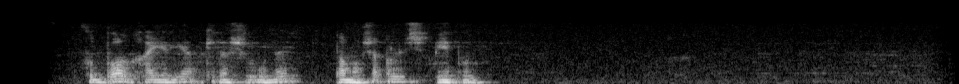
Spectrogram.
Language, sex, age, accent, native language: Uzbek, male, 12-17, Surxondaryo, Uzbek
